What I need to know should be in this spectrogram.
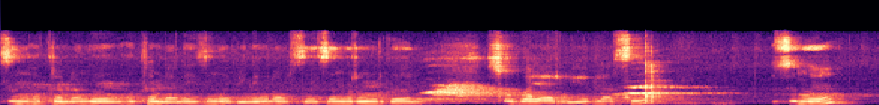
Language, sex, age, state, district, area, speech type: Bodo, female, 45-60, Assam, Kokrajhar, rural, spontaneous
